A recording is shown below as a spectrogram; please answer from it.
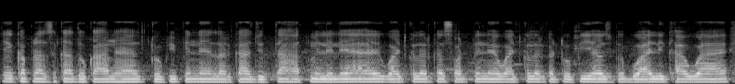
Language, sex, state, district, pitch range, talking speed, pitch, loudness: Hindi, male, Bihar, West Champaran, 125-130 Hz, 245 wpm, 125 Hz, -14 LUFS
